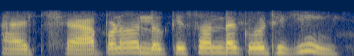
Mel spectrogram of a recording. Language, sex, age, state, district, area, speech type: Odia, female, 18-30, Odisha, Sundergarh, urban, conversation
